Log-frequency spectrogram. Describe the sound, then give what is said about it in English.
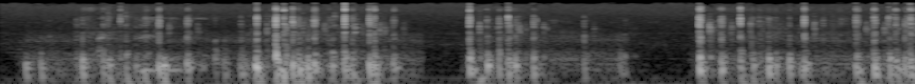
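Rapid computer keyboard typing, fairly crisp, comes in dense bursts of clicking keystrokes separated by a couple of brief pauses, with no talking over it. “you can hear all those keyboard noises.”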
